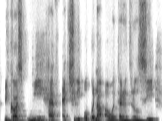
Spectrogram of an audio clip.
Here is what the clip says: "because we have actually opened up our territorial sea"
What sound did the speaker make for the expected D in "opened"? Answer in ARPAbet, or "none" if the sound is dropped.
none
